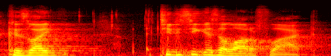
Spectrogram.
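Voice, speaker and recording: A man with a Toronto accent and a fairly high voice that swings up and down a lot. He banters casually on a podcast, teasing and throwing in local slang. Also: animated, fairly quick, crowd noise. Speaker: podcast co-host. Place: small indoor podcast studio. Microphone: close podcast microphone on stand.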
